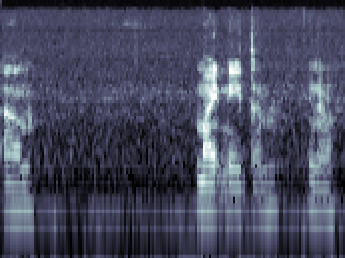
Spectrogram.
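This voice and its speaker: This is a man speaking. His pitch is medium. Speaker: vlogger. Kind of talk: casual monologue vlog. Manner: halting, stumbles on words; filler-heavy, hesitant.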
